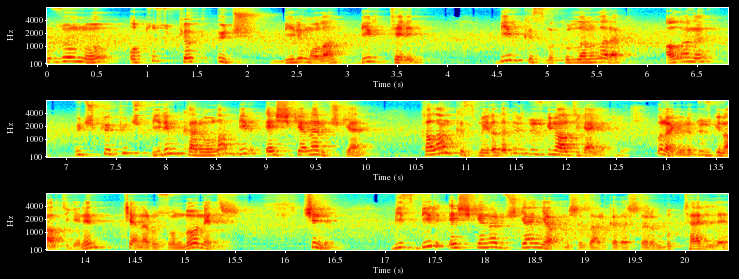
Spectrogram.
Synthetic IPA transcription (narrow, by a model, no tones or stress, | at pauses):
ɾuzunlˠuːo̞t̪ʰuz̥cʰøcyt͡ʃ | biɾimo̞lˠanbiɾt̪ʰe̞lʲḭm | biɾkʰɯsmɯkʰulˠːanɯlˠaɾak | alˠanɯ | yt͡ʃcʰøcʰyt͡ʃbiɾimkʰaɾɯo̞lˠanbiɾɛʃcʰenaɾyt͡ʃcʰæn | kʰalˠankʰɯsmɯjlˠad̪abiɾd̪yzɟynalˠt̪ʰɯɟænja̰pʰɯlˠɯjoɾ̥b̥unaɟø̞ɾɛd̪yzɟyna̰lˠt̪ʰɯɟḛnincʰena̰ɾuzunlˠuːned̪iɾ̥ | ʃimd̪ɪ̰ | bizbiɾɛʃcʰenaɾyt͡ʃcʰænjapmɯʃɯza̰ɾkʰad̪aʃlˠaɾɯmbut̪ʰælʲːɛ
